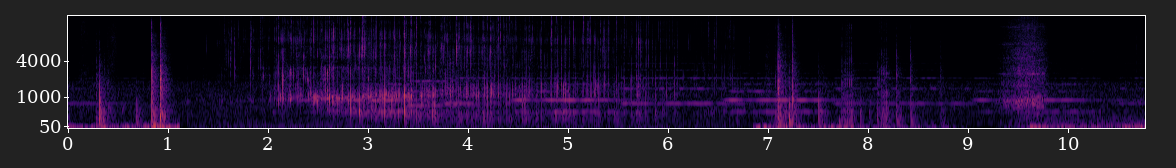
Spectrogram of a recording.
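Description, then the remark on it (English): Liquid pours from a pot in a steady stream, framed by sharp taps and clinks of crockery and a few soft thunks, with no voices. “please pour us another pot, and then will you leave us in silence so that I may talk with our newest members?”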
